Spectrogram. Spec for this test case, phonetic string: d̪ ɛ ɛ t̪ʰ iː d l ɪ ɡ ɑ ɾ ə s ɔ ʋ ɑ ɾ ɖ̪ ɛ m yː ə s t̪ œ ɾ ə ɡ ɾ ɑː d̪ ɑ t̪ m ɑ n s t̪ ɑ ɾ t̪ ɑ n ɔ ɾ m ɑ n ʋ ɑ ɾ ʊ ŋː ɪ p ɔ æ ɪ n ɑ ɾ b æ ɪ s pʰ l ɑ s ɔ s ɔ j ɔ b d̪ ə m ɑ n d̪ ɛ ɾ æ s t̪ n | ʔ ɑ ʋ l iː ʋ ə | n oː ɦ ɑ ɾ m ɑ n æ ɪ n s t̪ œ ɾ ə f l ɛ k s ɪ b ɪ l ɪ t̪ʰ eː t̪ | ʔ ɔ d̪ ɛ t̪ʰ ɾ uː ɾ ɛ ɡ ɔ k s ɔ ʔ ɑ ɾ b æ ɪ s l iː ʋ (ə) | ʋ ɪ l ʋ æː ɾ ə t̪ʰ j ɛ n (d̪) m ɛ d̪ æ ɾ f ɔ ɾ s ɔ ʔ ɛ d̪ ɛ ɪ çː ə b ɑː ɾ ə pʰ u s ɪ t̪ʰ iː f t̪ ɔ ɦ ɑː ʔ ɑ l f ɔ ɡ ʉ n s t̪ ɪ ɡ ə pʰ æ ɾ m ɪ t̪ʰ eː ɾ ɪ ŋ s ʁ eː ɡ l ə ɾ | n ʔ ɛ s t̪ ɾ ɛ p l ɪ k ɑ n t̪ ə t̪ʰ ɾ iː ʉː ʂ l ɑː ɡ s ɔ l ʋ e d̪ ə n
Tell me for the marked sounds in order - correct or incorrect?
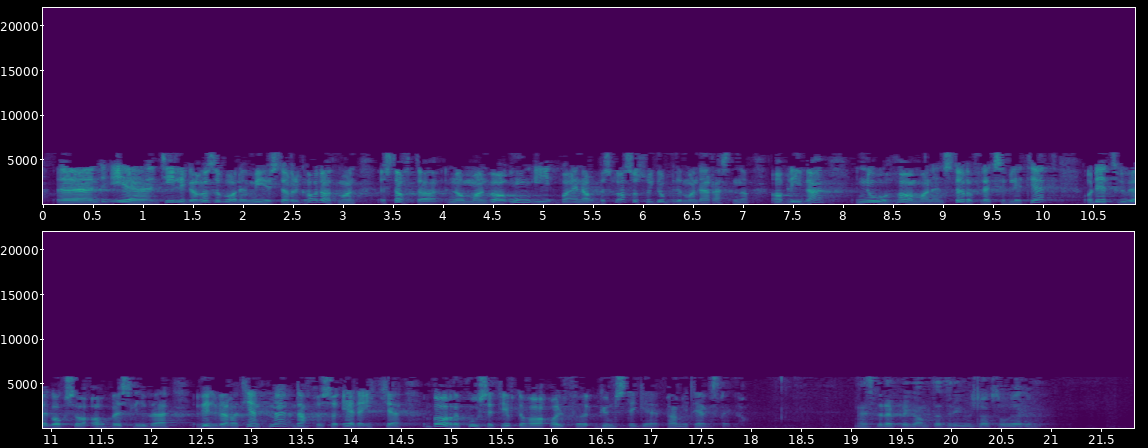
correct, incorrect: t̪

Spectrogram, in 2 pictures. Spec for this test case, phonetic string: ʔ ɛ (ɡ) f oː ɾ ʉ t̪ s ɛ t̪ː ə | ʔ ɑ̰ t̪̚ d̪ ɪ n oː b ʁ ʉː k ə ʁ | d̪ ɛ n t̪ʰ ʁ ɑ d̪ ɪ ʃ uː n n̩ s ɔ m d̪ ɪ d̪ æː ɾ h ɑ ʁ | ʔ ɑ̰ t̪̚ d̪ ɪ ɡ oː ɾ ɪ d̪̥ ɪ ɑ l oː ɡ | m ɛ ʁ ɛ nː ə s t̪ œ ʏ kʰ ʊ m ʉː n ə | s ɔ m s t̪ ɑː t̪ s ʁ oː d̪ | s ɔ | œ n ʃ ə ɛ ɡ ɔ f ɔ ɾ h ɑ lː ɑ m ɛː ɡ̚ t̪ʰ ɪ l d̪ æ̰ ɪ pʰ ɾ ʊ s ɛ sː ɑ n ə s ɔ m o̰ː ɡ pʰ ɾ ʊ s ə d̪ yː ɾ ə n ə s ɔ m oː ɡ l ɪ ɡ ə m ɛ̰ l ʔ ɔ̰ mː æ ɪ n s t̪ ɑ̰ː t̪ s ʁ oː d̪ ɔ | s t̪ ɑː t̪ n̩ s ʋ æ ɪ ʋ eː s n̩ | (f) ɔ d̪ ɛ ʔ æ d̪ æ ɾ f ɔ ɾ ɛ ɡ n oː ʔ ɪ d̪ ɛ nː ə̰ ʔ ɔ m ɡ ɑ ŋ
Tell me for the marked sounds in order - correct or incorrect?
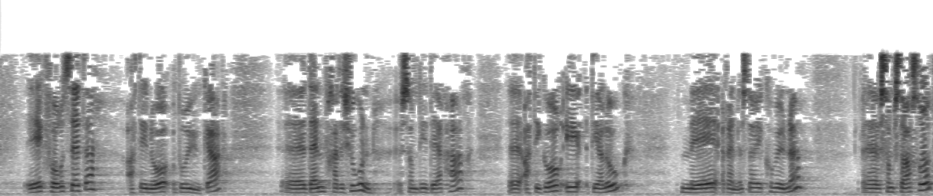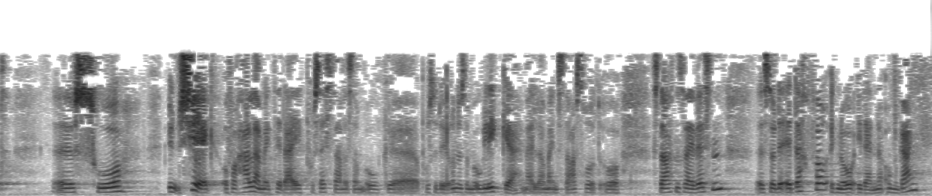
correct, incorrect: s

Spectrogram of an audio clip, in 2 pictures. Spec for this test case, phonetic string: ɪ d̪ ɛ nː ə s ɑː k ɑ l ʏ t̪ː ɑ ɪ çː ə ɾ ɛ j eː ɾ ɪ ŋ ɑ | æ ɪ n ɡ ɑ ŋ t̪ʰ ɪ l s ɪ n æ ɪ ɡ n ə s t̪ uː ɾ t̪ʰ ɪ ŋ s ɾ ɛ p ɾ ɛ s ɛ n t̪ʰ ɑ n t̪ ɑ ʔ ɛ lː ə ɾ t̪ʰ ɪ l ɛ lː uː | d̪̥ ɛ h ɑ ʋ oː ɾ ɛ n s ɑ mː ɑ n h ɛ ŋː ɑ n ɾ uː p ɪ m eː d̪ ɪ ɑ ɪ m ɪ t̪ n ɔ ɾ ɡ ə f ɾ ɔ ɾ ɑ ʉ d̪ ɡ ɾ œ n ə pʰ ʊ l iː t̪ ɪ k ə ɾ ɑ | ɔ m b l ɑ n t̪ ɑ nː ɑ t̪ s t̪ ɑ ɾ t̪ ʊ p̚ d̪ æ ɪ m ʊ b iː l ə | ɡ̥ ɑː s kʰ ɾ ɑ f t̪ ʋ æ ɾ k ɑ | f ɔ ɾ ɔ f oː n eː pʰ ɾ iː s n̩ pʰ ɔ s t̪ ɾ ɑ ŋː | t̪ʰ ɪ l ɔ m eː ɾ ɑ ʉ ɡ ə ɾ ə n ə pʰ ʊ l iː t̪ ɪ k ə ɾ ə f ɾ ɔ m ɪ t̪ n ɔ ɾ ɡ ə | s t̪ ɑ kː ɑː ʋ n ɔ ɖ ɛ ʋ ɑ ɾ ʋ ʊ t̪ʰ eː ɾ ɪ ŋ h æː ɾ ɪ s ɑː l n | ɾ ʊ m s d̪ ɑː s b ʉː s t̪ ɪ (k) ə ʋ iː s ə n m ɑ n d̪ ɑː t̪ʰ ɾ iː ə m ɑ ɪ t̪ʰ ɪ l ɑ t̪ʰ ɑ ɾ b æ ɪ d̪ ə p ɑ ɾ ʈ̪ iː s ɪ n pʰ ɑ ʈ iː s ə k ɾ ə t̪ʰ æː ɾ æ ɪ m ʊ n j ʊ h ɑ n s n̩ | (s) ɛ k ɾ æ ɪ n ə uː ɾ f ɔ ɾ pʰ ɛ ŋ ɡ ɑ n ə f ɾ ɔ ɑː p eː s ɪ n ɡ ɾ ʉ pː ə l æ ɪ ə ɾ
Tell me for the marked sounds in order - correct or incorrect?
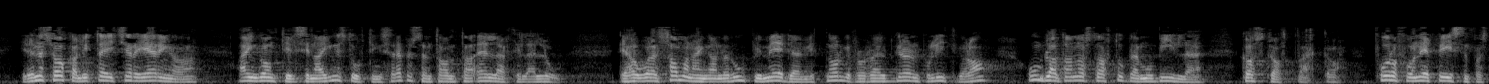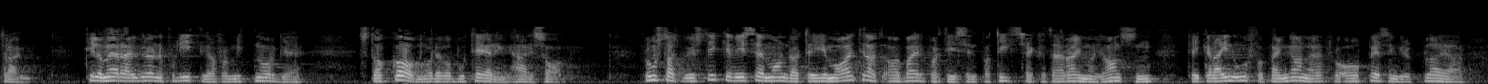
correct, incorrect: f

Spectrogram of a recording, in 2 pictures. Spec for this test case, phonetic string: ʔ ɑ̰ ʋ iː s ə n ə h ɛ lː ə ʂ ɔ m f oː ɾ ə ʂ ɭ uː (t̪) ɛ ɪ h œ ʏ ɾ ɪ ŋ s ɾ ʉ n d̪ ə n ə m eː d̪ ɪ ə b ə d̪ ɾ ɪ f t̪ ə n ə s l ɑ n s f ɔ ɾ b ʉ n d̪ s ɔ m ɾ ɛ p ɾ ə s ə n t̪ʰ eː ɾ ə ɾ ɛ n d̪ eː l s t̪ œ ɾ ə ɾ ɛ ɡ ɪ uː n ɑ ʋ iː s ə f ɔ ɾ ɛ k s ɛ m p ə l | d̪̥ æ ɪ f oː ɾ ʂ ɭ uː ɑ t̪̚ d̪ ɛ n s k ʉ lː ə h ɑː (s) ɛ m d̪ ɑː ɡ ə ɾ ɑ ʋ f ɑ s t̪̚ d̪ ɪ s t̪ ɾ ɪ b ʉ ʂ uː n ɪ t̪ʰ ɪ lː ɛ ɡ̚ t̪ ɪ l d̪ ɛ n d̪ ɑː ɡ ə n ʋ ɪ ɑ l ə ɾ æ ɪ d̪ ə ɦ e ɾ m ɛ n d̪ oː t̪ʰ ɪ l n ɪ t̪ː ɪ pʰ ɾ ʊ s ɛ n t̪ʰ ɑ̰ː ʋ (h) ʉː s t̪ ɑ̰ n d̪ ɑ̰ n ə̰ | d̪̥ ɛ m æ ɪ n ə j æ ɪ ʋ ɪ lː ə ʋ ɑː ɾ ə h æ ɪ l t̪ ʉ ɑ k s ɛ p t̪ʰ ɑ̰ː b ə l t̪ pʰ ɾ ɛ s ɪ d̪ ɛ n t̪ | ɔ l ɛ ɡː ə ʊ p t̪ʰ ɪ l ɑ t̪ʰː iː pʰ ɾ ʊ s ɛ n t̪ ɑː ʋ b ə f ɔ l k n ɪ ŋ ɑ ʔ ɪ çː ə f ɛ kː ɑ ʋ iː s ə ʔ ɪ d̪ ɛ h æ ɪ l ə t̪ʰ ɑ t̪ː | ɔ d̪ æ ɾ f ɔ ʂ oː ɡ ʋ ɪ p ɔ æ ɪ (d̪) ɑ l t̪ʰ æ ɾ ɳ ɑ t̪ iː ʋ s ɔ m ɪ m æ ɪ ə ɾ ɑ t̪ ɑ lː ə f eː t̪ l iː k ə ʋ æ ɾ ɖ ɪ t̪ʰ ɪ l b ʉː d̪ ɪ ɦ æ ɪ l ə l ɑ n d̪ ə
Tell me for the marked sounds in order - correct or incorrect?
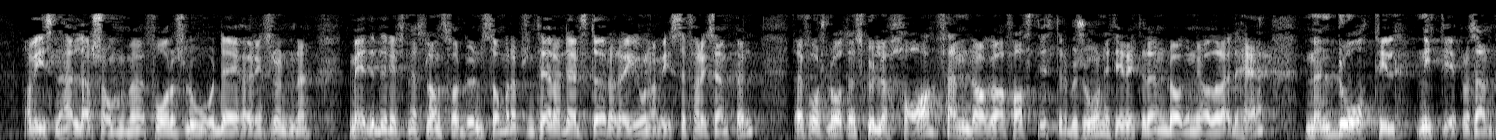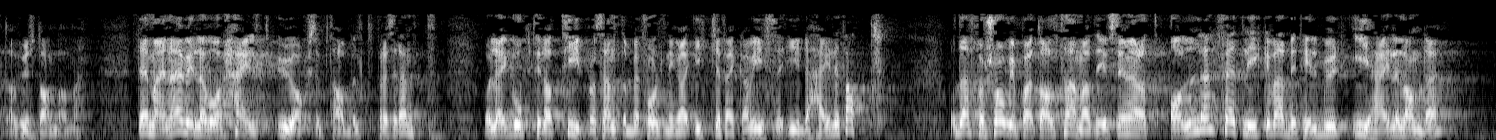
incorrect: d̪, incorrect: f, correct, incorrect: t̪

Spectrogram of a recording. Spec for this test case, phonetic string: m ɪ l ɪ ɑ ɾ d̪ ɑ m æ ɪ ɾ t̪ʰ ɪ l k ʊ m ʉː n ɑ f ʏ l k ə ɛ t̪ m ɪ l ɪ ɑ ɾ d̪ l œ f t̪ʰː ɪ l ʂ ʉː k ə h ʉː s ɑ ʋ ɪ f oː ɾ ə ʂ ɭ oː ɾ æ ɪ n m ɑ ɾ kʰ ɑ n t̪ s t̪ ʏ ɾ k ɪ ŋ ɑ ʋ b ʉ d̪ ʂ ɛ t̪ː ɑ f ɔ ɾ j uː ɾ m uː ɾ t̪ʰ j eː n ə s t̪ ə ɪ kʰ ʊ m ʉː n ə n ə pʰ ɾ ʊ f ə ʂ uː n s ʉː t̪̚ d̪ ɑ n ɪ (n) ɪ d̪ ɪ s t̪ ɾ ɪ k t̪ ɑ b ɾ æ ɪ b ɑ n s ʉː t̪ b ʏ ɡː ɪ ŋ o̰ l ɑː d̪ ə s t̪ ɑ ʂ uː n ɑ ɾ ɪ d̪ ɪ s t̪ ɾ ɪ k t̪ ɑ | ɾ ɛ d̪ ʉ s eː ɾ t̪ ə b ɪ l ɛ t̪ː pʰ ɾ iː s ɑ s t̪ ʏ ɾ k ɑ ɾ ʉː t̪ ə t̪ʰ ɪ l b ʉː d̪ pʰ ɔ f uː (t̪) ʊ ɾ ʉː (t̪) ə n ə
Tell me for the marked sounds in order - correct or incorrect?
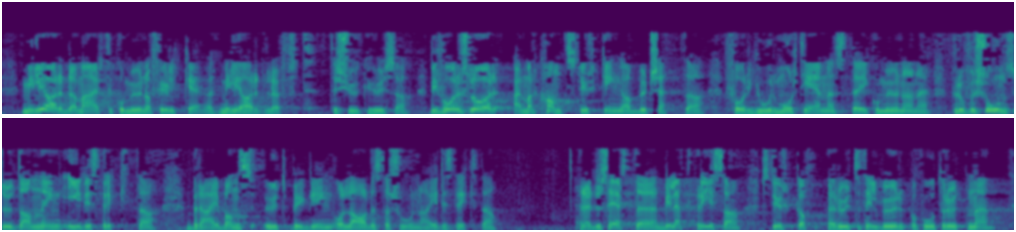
incorrect: ŋ, correct, correct

